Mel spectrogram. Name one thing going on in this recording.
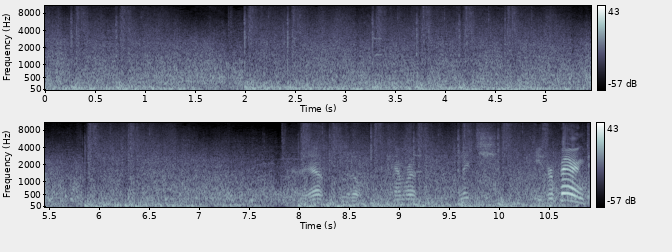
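Naval guns fire in rapid, repeated booms.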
